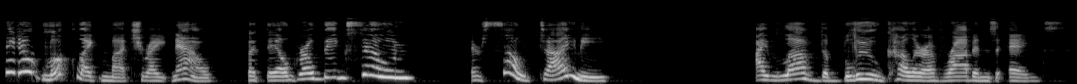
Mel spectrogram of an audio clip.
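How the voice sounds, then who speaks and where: An American woman teacher reads a children's book aloud at a slow pace. Her voice swings widely in a sing-song way as she puts questions to young listeners. The recording is slightly dull and lo-fi. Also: mid-range voice, very animated, a little mellow. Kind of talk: children's story read-aloud.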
